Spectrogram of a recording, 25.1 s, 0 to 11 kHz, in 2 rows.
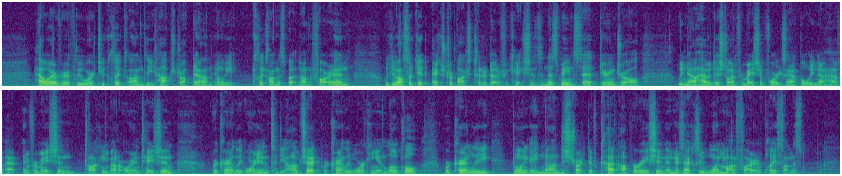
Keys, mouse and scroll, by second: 0.9 click, 6.6-12.3 drag.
